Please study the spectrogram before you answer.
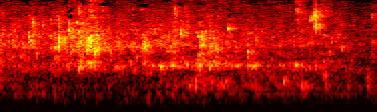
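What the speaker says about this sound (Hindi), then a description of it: "अब इसमें आप डाल लें पानी" About a cup of water pours into a pan of frying marinated chicken pieces, giving a close, steady sizzle and splashing hiss that fades slightly at the end.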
